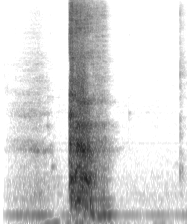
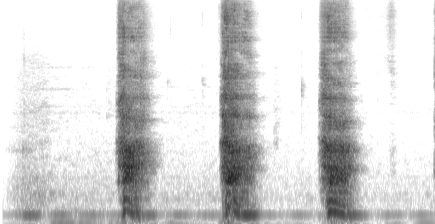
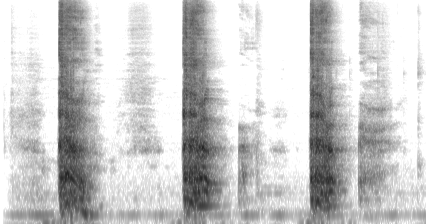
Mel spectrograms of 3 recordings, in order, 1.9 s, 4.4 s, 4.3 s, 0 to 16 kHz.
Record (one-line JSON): {"cough_length": "1.9 s", "cough_amplitude": 32768, "cough_signal_mean_std_ratio": 0.35, "exhalation_length": "4.4 s", "exhalation_amplitude": 32768, "exhalation_signal_mean_std_ratio": 0.36, "three_cough_length": "4.3 s", "three_cough_amplitude": 32768, "three_cough_signal_mean_std_ratio": 0.39, "survey_phase": "beta (2021-08-13 to 2022-03-07)", "age": "65+", "gender": "Male", "wearing_mask": "No", "symptom_none": true, "smoker_status": "Never smoked", "respiratory_condition_asthma": false, "respiratory_condition_other": false, "recruitment_source": "REACT", "submission_delay": "2 days", "covid_test_result": "Negative", "covid_test_method": "RT-qPCR", "influenza_a_test_result": "Negative", "influenza_b_test_result": "Negative"}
